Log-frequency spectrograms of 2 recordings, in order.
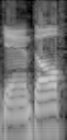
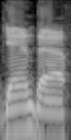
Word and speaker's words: Gandalf: going full canadian when they don't pronounce the l and gandalf but pronounce both of the l's in both every time he said gandalf he said gandaf and every time he said both he said both you're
